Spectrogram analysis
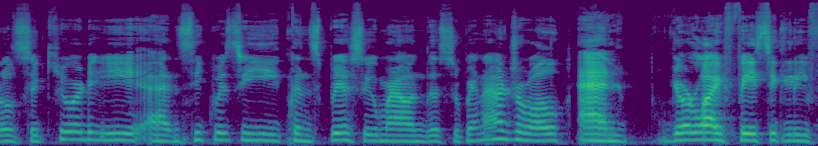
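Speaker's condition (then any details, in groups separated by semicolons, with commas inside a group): Spinocerebellar ataxia type 2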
